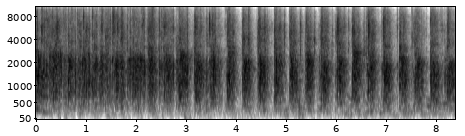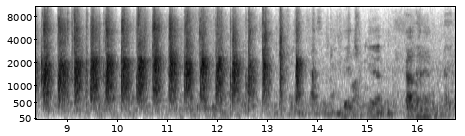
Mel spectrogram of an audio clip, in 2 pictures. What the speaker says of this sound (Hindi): भरपूर तालियों में पजीराई कीजिए जनाब वज़ीर आज़म शाहीन साहब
